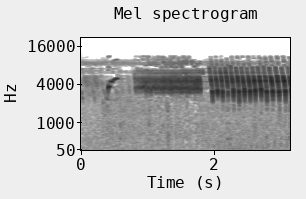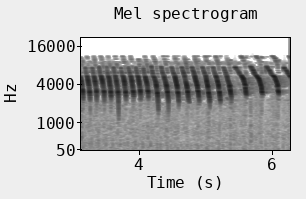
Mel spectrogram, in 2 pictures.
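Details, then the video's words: Canary singing a training song: a single rising whistle, a flat buzzy trill, then a long rolling series of crisp repeated notes that gradually slows into separate upslurred whistles. "Birds song Canary ❗suara Burung Kenari"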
